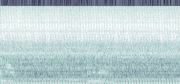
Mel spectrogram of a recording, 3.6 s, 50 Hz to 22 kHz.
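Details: 12-year-old Chinese scooter, about 430 miles, now starting after weak-battery no-start was fixed with a charger boost: small single-cylinder buzz holds a steady idle with no stumbling or dying out; sounds healthy.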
